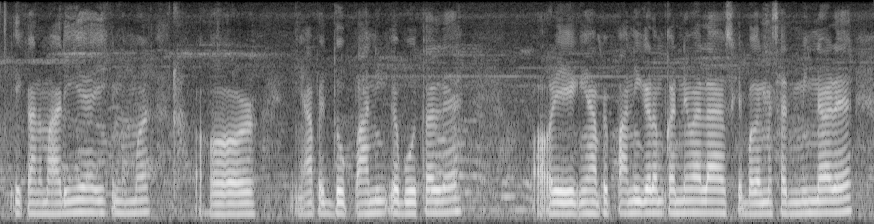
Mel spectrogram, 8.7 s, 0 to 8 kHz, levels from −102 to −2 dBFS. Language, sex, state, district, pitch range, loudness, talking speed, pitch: Hindi, male, Bihar, Araria, 145-160 Hz, -16 LUFS, 180 wpm, 155 Hz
